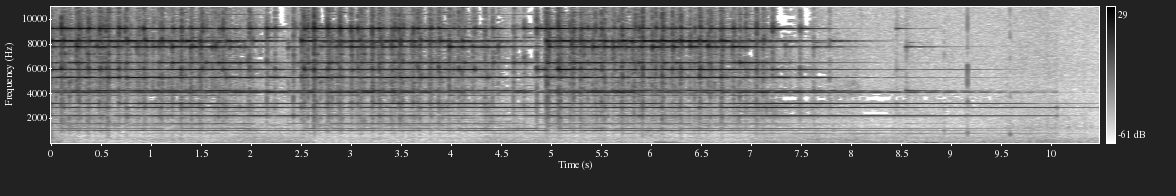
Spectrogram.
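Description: Altar bells (Sanctus bells) rung three times, about two and a half seconds apart, at the elevation of the chalice after the consecration. They give a bright, high ringing of many tones that dies away over the last few seconds.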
